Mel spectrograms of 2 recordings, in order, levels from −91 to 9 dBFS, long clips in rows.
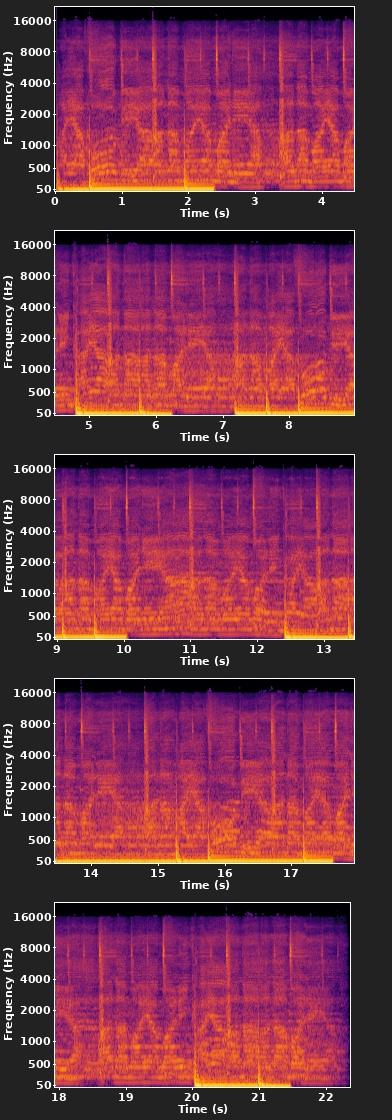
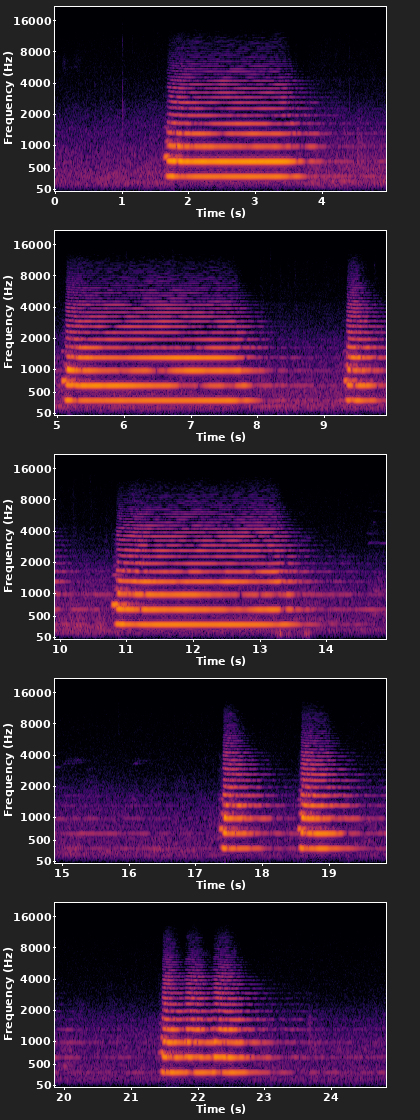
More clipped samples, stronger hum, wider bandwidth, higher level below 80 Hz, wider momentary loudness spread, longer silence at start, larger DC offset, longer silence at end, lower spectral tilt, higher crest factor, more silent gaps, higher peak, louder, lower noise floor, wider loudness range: neither; neither; first, 13.5 kHz vs 9 kHz; first, -10 dBFS vs -80 dBFS; second, 10 LU vs 19 LU; second, 0 s vs 1.65 s; neither; second, 0.25 s vs 1.7 s; about the same, -4.5 dB/octave vs -4.5 dB/octave; second, 8 dB vs 16 dB; neither; first, 0 dBFS vs -6 dBFS; first, -13 LUFS vs -20 LUFS; second, -29 dBFS vs -54 dBFS; second, 3 LU vs 9 LU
